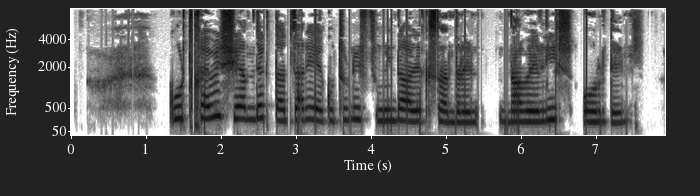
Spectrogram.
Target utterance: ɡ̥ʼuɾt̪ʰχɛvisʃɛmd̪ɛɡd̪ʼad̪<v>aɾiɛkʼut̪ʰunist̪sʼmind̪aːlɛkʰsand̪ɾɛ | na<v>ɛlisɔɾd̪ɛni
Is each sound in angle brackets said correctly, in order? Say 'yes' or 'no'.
no, yes

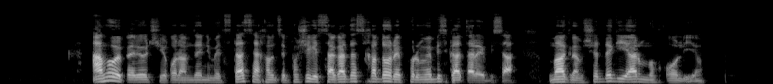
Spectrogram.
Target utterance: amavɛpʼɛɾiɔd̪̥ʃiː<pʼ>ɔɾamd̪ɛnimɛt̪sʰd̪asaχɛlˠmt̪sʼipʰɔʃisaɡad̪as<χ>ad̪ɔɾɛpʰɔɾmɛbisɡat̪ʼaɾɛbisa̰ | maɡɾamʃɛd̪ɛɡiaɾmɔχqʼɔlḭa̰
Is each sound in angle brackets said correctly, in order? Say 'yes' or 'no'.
no, yes

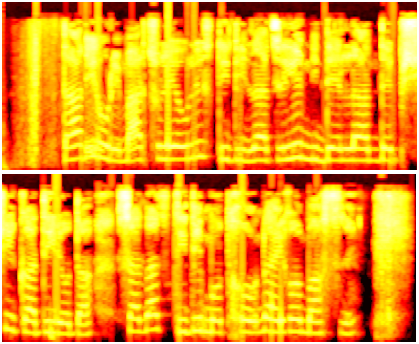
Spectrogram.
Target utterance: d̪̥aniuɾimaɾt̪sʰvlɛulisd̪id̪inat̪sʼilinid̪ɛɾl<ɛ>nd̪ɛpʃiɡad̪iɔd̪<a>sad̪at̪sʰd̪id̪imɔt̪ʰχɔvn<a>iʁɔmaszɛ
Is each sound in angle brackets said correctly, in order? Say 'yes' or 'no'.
no, yes, yes

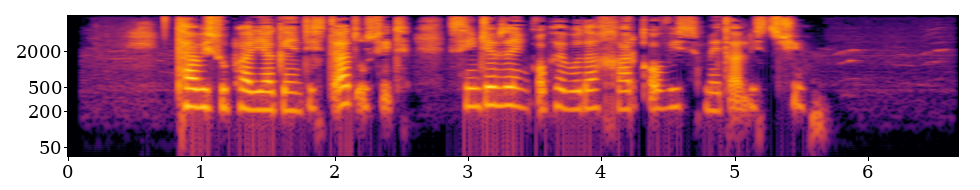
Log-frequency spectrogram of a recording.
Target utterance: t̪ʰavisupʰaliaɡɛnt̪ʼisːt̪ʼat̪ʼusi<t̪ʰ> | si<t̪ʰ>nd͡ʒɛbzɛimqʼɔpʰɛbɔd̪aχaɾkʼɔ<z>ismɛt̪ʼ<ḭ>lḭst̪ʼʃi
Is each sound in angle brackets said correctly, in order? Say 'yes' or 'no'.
yes, no, no, no

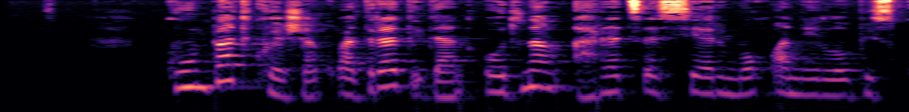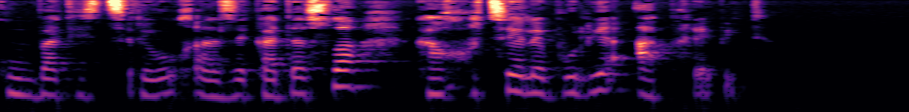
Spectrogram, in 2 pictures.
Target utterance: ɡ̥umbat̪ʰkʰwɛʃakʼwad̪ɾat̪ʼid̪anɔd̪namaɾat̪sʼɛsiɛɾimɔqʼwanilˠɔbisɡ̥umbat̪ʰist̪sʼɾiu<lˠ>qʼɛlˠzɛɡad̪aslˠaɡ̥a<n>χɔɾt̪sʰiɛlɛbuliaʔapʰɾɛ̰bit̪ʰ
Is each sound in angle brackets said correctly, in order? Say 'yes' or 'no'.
yes, yes

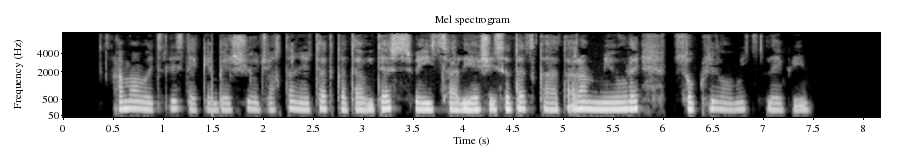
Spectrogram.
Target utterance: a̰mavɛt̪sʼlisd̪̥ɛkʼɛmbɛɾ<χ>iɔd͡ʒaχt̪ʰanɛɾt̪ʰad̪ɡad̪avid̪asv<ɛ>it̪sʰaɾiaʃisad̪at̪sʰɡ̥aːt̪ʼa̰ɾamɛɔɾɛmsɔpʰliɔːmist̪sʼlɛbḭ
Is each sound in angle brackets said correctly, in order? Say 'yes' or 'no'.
no, yes

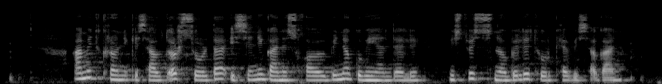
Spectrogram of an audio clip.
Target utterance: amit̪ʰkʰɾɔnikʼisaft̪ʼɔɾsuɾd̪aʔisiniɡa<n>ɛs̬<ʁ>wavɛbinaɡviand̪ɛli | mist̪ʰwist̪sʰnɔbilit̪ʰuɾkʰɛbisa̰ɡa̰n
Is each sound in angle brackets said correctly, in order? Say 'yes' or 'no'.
yes, no

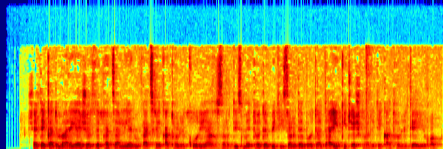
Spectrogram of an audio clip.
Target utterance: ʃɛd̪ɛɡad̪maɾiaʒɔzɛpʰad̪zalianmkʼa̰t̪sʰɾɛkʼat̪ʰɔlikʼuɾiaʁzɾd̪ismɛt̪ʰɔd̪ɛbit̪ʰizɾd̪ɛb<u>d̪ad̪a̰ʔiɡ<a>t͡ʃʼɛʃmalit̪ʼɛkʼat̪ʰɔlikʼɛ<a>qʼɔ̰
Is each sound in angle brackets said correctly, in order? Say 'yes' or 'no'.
no, no, no

